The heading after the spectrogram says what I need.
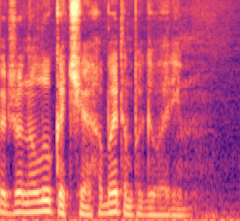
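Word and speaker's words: Lukács: страшного а так джону ну в америке нас указан его фамилию произносит как лукас но он венгерского происхождения и у нас те его книг которые переводят ник некоторые перевели дальше лукач поэтому давайте я буду придерживаться более венгерского варианты называть его лук все-таки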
